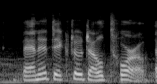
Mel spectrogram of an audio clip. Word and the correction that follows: Benicio del Toro: It's Benicio del Toro. – Benicio del Toro.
